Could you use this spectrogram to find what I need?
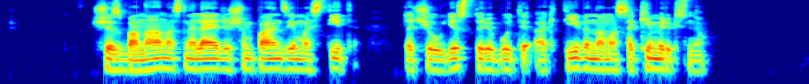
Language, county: Lithuanian, Klaipėda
